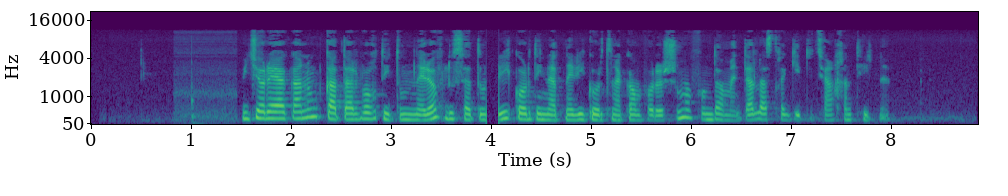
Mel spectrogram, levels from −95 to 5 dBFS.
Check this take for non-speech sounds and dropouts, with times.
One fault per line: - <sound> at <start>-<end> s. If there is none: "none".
- thud at 1.0-1.2 s
- dropout at 3.9-4.1 s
